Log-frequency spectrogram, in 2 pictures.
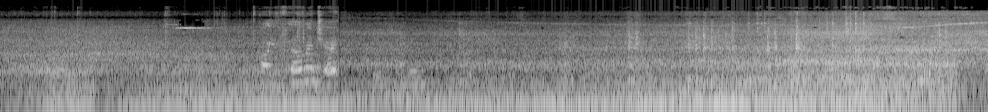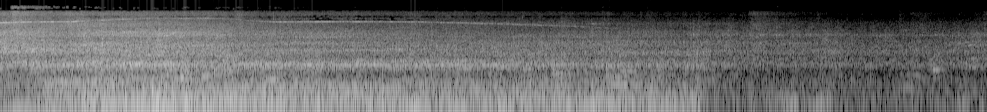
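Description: Diesel double-decker buses running close by as they pull away and drive past, a deep engine rumble with a high whine that rises and then falls midway; the rumble drops away sharply near the end.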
